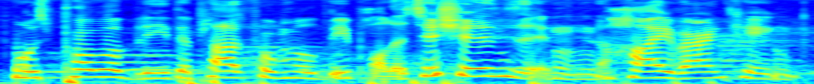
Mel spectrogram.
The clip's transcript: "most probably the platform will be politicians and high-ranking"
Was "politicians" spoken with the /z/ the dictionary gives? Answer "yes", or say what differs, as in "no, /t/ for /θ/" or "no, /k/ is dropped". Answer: yes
